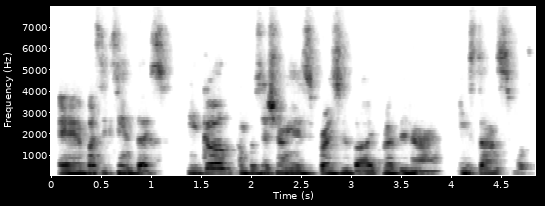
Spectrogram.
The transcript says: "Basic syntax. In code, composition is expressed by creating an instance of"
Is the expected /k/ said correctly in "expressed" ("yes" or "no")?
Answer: no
